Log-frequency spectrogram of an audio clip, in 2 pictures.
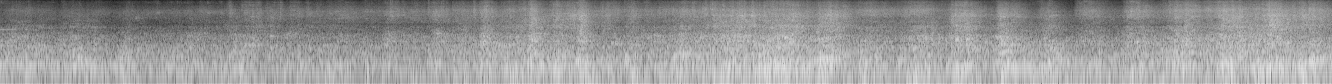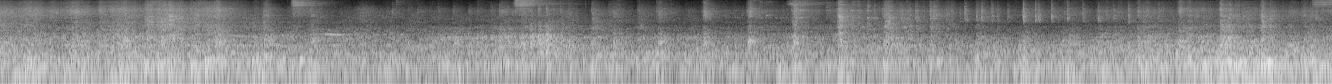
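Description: Freight cars rolling past at close range: a steady rumble of steel wheels on rail, broken by many sharp clicks and knocks of clickety-clack as the wheels pass over the track, swelling a little louder twice in the middle.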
